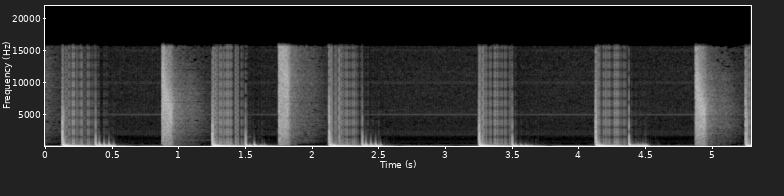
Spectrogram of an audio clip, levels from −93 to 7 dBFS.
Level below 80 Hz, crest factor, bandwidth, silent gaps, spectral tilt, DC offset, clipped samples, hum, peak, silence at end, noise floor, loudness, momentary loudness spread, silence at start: -14 dBFS; 12 dB; 16 kHz; none; -4 dB/octave; under 0.1%; under 0.1%; none; 0 dBFS; 0 s; -48 dBFS; -16 LUFS; 8 LU; 0.1 s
